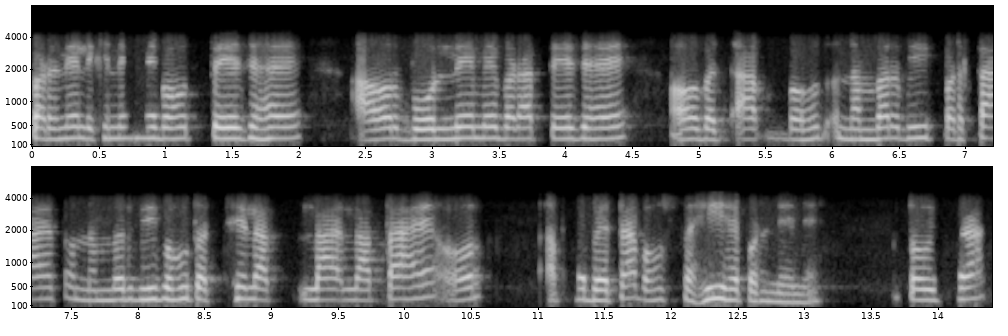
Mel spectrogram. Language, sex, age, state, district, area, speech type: Hindi, female, 60+, Uttar Pradesh, Sitapur, rural, conversation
